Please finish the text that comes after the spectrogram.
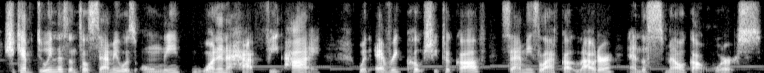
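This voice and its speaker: A man's voice: mid-range voice, big pitch swings, measured pace, a bit bright, no room sound. A man narrating a children's storybook aloud as a scripted reading. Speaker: storybook reader.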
